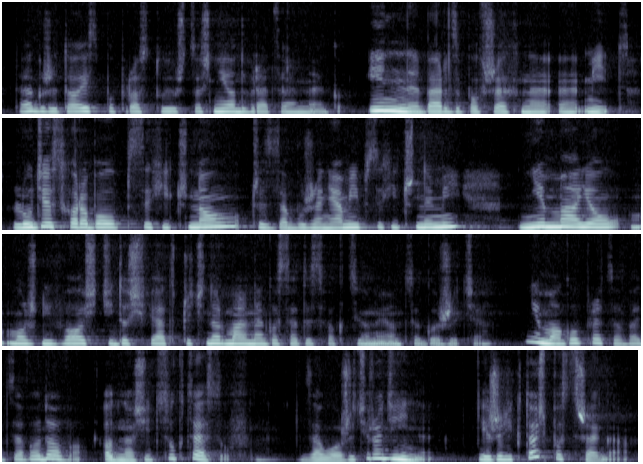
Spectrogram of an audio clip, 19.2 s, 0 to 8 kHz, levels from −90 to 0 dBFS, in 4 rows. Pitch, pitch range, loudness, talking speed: 235 Hz, 215-255 Hz, -23 LUFS, 120 wpm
